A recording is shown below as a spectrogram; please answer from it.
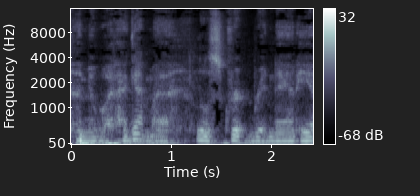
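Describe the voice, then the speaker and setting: A man at a medium pitch speaks with audible room echo. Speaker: YouTuber, RC helicopter hobbyist. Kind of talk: casual vlog monologue. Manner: monotone; halting, many fillers and repeats.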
